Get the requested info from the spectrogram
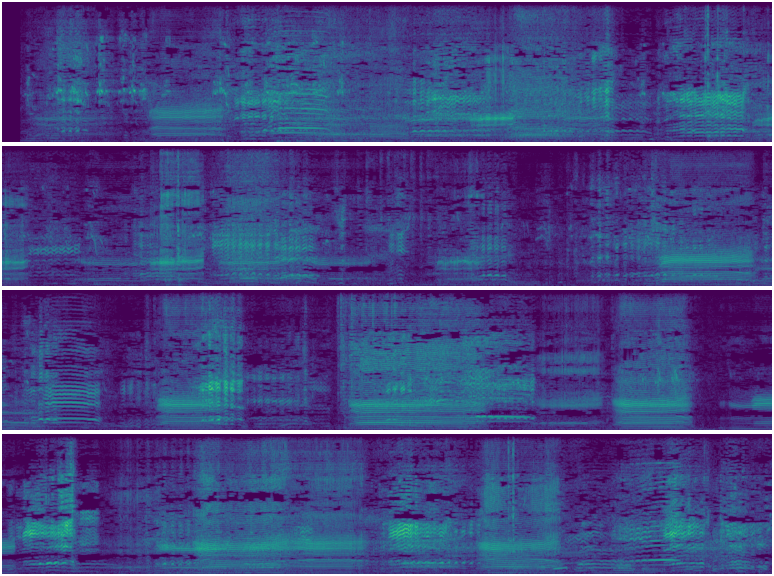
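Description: A yard full of young sheep bleating, with many overlapping calls one after another.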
